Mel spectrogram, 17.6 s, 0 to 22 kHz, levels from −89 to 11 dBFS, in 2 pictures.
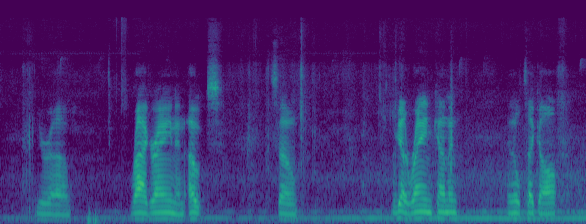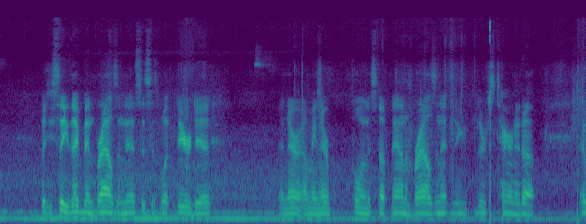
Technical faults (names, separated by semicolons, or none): damaged data in a compressed stream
